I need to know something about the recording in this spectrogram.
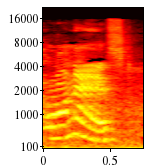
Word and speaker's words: honest: Don't pronounce here, H is silent.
